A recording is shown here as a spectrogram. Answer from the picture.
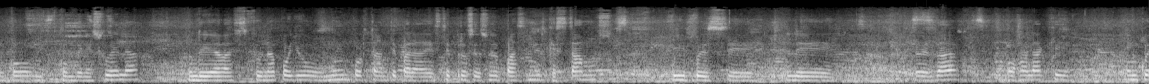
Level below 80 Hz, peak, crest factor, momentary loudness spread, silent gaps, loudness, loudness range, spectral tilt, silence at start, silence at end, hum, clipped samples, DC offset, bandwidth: -50 dBFS; 0 dBFS; 12 dB; 5 LU; none; -11 LUFS; 1 LU; -4 dB/octave; 0 s; 0 s; none; 0.2%; under 0.1%; 16 kHz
